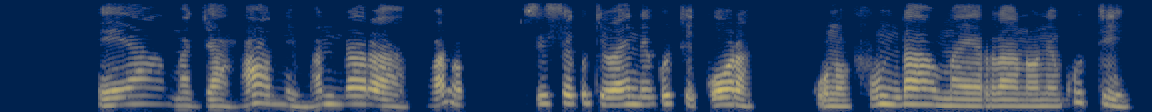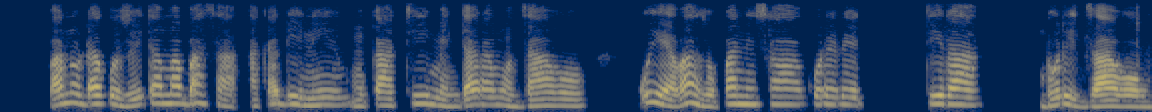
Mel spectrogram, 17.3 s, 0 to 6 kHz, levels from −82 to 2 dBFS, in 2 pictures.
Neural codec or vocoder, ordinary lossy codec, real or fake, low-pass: none; Opus, 32 kbps; real; 5.4 kHz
